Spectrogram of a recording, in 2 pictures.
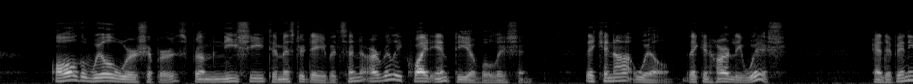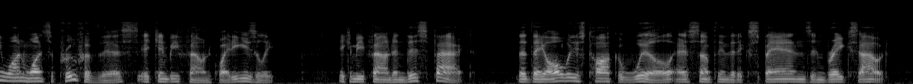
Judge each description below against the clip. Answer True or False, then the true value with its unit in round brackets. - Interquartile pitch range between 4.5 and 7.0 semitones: True (4.8 semitones)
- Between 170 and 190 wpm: True (185 wpm)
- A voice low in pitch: True (125 Hz)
